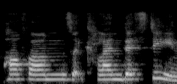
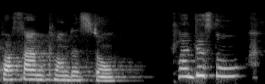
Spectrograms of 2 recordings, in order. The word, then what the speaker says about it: Parfums Clandestins: here with Liz from Pam's clandestine is that how you pronounce it Liz I never know almost yeah paam clest clandestin yeah I as you can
